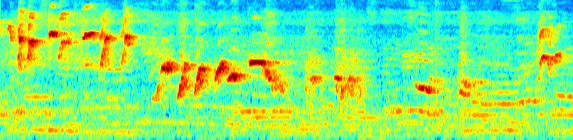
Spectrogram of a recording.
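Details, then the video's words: White-rumped shama practising sounds: quick series of short high whistles and chirps, about four per second, then softer sweeping notes. "Murai pastol belajar Bunyi"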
